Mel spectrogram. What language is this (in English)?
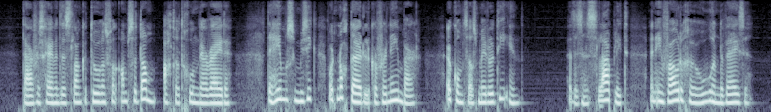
Dutch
